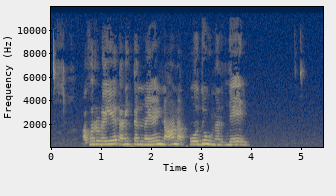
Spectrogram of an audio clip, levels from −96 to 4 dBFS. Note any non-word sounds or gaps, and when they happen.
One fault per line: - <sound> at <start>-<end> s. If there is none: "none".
none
